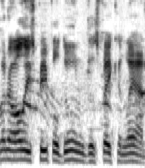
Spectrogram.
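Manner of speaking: plain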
